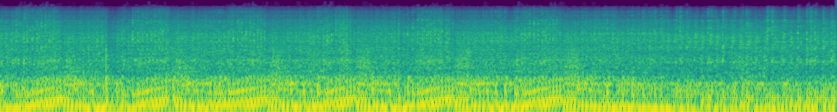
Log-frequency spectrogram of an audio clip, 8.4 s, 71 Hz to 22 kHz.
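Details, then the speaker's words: Harley-Davidson Sportster (possibly 1200/Ironhead), bought cheap to see if it runs: loud, uneven V-twin lope with throaty low pulses, firing on both cylinders and settling toward idle; motor sounds good, though oil sprayed over the lift and oil filter found destroyed. "well uh Che cheed himself all over the lift but sounds like a good motor"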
